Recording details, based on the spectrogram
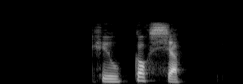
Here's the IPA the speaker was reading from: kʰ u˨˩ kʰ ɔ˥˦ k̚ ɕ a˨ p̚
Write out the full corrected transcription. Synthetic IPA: kʰ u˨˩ k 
